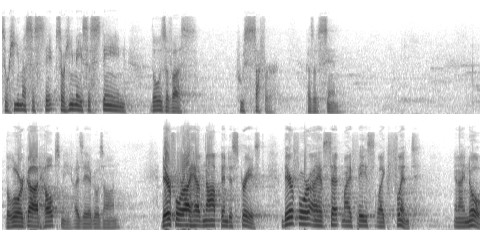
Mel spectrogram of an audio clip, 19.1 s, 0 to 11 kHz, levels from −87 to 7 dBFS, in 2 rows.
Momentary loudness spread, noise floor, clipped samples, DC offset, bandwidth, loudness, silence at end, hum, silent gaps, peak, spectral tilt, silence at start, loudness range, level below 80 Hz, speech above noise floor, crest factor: 21 LU; -59 dBFS; under 0.1%; under 0.1%; 8.8 kHz; -15 LUFS; 0 s; none; none; 0 dBFS; -7 dB/octave; 0 s; 21 LU; -54 dBFS; 43 dB; 18 dB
